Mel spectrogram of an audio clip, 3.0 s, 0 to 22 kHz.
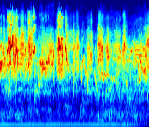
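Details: Budgerigars recorded October 31, 2023, chattering nonstop: a dense warble of fast high chirps and scratchy twitters, with a steady low electrical hum underneath.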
